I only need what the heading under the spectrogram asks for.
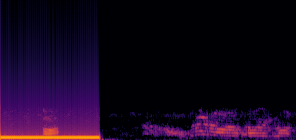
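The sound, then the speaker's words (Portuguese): A telephone ringback tone on a call: one steady, mid-pitched beep lasting about a second, then a pause before a faint voice starts talking. “Olha aí, ó. Como é que toca? Eu ligo assim pro meu. Atende aí pra você ver. Pode atender que vai tocar. Dá pra ouvir o barulho aqui.”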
